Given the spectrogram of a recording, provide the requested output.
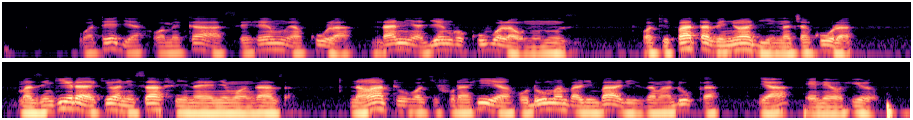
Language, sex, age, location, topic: Swahili, male, 25-35, Dar es Salaam, finance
